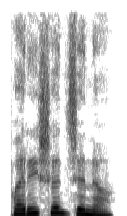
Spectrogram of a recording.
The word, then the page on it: ಪರಿಷಜ್ಜನ: Kannada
